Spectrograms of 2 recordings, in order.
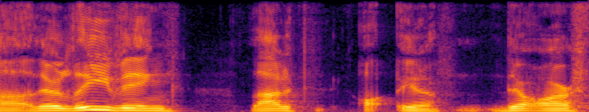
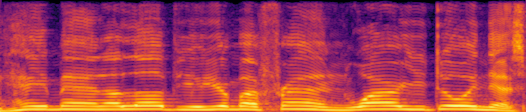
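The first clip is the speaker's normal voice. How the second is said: higher-pitched imitation of a desperate plea; retold begging; 9 semitones higher than usual. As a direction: mimic a man pleading for his life, half-acted. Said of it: "You hear the guy begging".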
